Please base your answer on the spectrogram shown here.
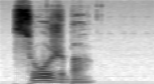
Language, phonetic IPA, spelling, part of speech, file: Polish, [ˈswuʒba], służba, noun, Pl-służba.ogg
